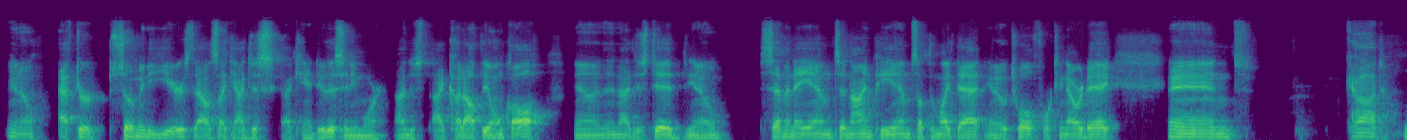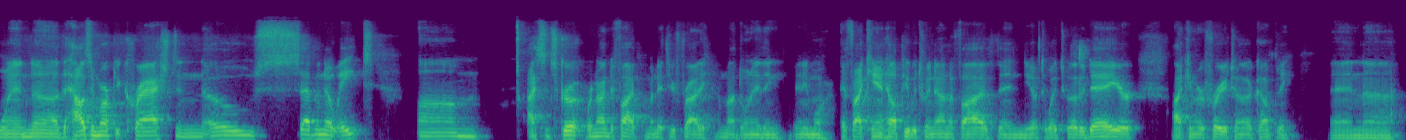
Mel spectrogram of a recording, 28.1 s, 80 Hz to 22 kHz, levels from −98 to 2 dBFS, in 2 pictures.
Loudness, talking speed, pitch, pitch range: -28 LUFS, 220 wpm, 85 Hz, 80-95 Hz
